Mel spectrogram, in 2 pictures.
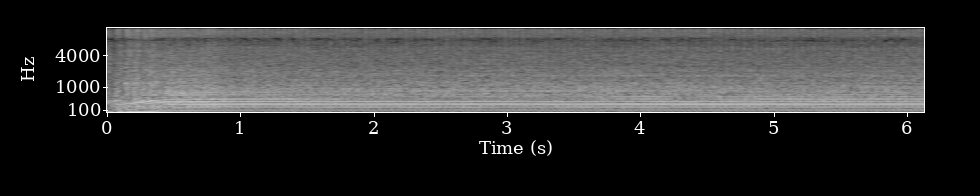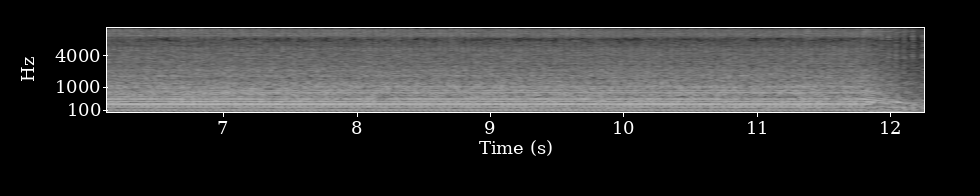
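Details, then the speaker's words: Craftsman 625 series mower with a Briggs & Stratton engine that previously ran rough, after a new gasket and a flipped flywheel keyway: it catches, then holds a smooth, constant buzz with no stumbling. Normal running. "Alright, that sounds real good."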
